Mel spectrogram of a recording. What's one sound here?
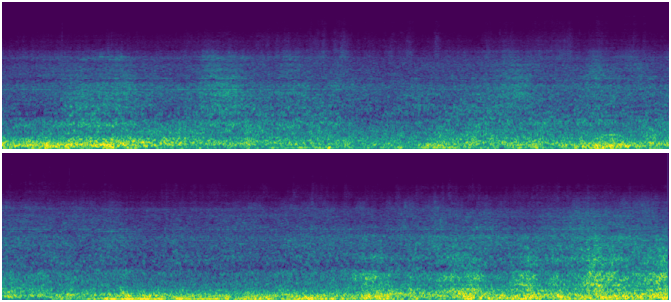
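A jet airliner's engines rumble and whine steadily as it taxis close by.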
